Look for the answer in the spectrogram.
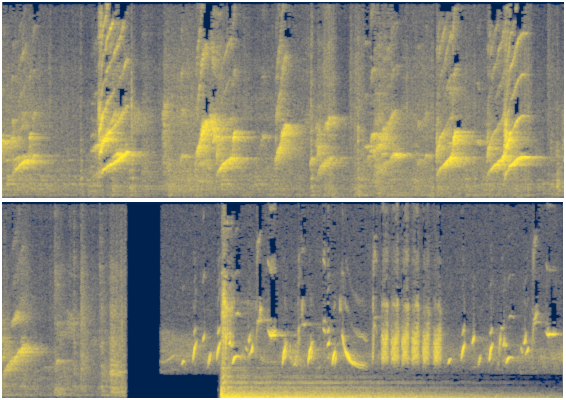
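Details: Wild Atlantic canaries (Serinus canaria) from Madeira, kept in captivity: bright twittering high phrases and a fast buzzy trill, broken midway by a brief pause and a dull thump with low rumble.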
